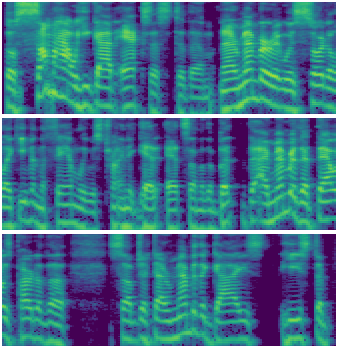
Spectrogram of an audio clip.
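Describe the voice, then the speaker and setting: A middle-aged man shares memories on a podcast, with a voice of ordinary pitch. He speaks in a halting way, restarting sentences and reaching for words as he goes. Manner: halting, searching for words with many fillers. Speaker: podcast co-host, rabbi. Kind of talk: casual reminiscing conversation.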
